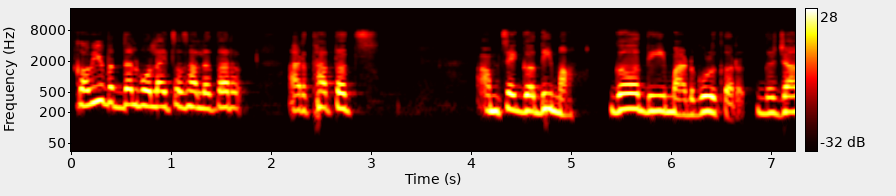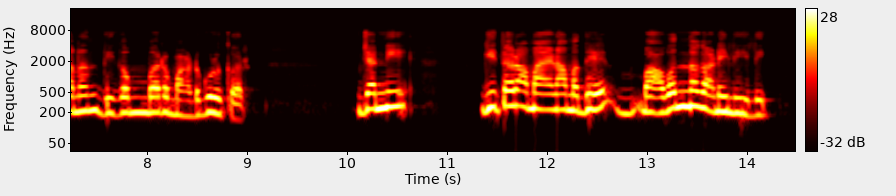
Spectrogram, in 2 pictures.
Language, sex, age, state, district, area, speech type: Marathi, female, 60+, Maharashtra, Pune, urban, spontaneous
